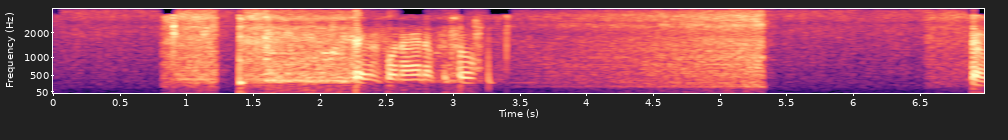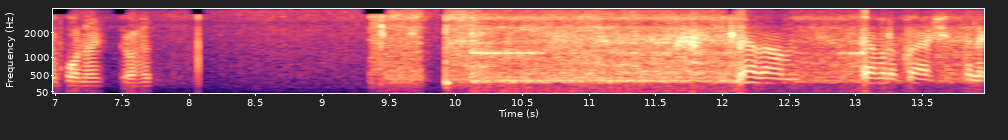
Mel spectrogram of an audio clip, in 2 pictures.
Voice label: Police Radio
